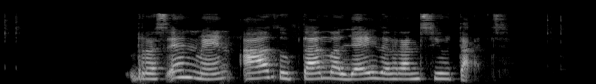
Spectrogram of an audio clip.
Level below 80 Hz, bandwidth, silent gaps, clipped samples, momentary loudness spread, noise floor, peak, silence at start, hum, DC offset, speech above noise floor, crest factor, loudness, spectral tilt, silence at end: -76 dBFS; 11.5 kHz; none; under 0.1%; 12 LU; -87 dBFS; -6 dBFS; 1.3 s; none; under 0.1%; 65 dB; 18 dB; -22 LUFS; -1.5 dB/octave; 0.95 s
